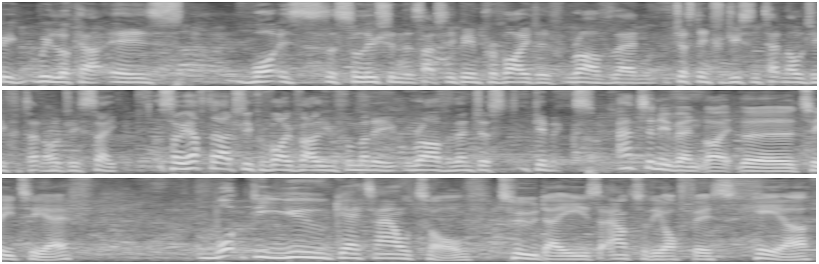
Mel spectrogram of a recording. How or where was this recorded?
busy venue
